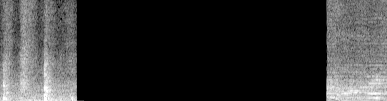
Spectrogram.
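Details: A brief burst of music and voice, a long gap of silence, then more background music, with no animal sound.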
